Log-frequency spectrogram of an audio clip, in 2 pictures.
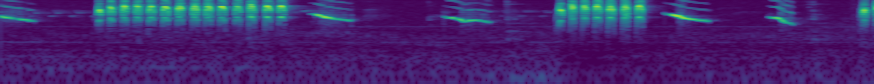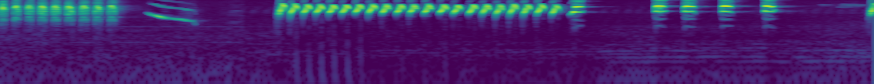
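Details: Kolibri ninja sunbird in steady song, high buzzy trilled bursts interleaved with sharp downward-sliding notes, ending in a rapid run of ticking notes and separate clicks.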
